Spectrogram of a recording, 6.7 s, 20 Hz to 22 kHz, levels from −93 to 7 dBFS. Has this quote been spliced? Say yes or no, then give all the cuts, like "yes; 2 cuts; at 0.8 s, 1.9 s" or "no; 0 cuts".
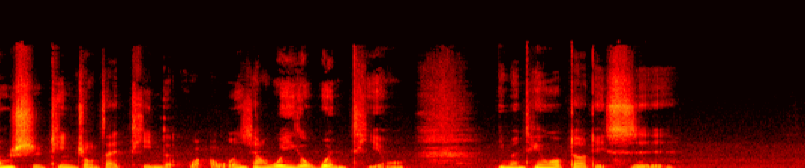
yes; 1 cut; at 4.7 s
